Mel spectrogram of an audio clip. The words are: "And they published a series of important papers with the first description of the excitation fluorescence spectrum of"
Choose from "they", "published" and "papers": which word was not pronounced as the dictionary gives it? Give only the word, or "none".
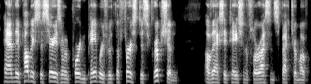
none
